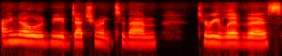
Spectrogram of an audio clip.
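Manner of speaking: quavering, wobbly, shaky, trembling voice. Retelling what a woman said, imitating a shaky voice. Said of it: "and her voice is all shaky".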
